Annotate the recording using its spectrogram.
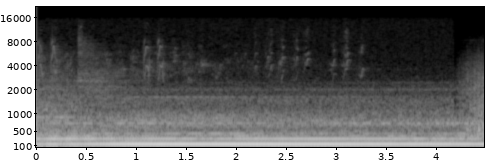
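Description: Background score music: a sustained, deep, gong-like drone held on one steady low tone.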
